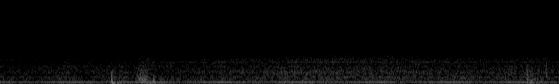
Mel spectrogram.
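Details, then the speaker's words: PS5 Pro (CFI 70) in game after refitting its original Delta fan in place of a Foxconn Slim fan; low, steady, even hum with only a faint whoosh, no rattle or whine, much quieter, normally the most silent fan. "yeah it's much more quiet or silent so you can put in slim fans but they are going to spin too fast and they're going to be too loud and this is normally the most silent one"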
